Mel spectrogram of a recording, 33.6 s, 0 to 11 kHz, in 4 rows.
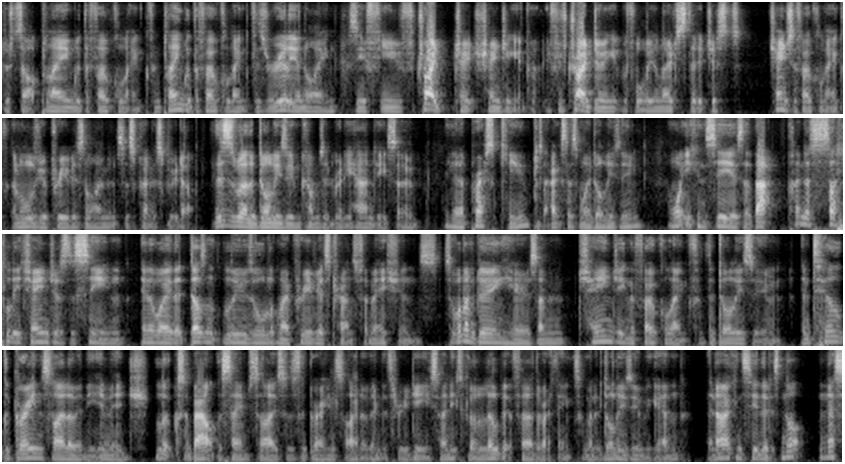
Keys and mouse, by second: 5.1-7.2 middle drag, 7.2 click, 8.4-9.5 middle drag, 10.1 ctrl+z, 10.6 shift+middle click, 11.5 shift+middle click, 13.6 q, 15.3-20.0 middle drag, 28.6 middle click, 29.0 shift+middle click, 30.1 shift+middle click, 30.5 q.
